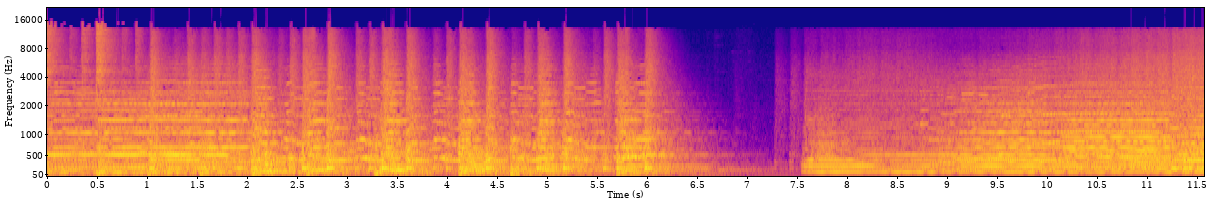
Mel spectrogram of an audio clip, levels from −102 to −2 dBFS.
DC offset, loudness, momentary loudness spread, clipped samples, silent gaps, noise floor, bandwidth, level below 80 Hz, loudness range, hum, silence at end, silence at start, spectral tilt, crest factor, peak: under 0.1%; -12 LUFS; 10 LU; under 0.1%; none; -44 dBFS; 16.5 kHz; -34 dBFS; 7 LU; none; 0 s; 0 s; -5.5 dB/octave; 12 dB; 0 dBFS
